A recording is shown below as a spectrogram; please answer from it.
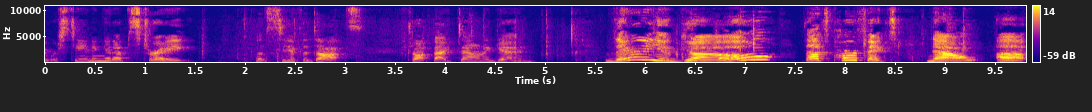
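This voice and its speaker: A woman's voice: sits high, a bit bright. A woman reading a picture book aloud to a young child as a teacher, with encouraging, exclamatory delivery. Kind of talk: interactive children's storytime read-aloud.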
